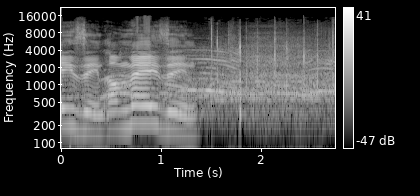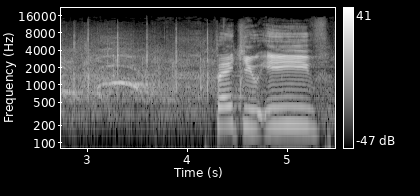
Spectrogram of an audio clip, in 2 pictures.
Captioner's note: audience cheers and applauds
